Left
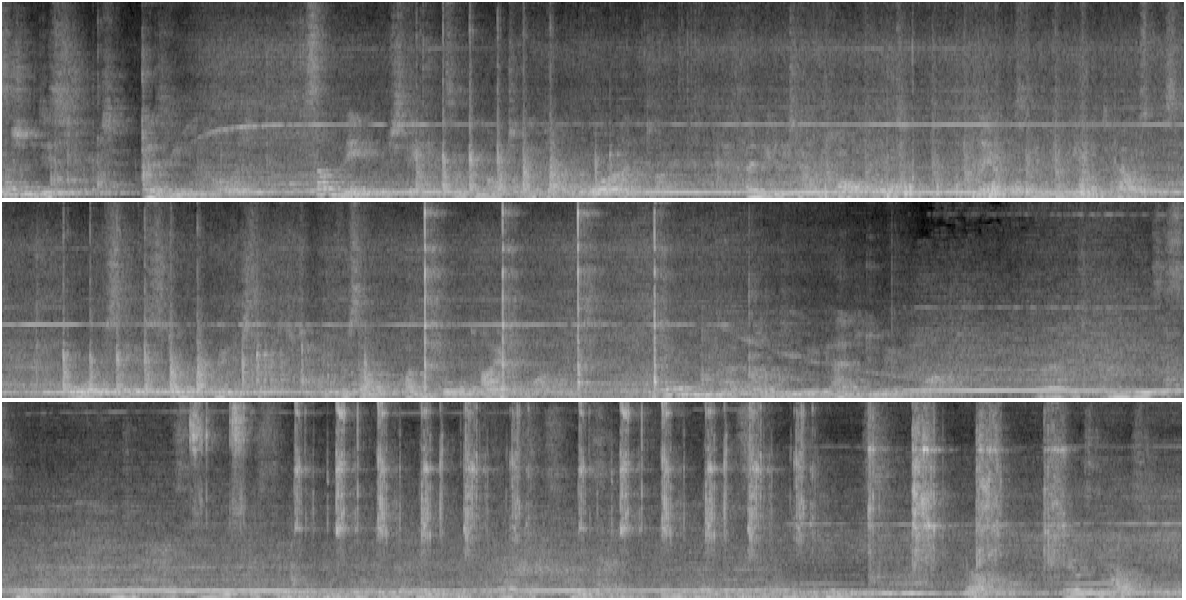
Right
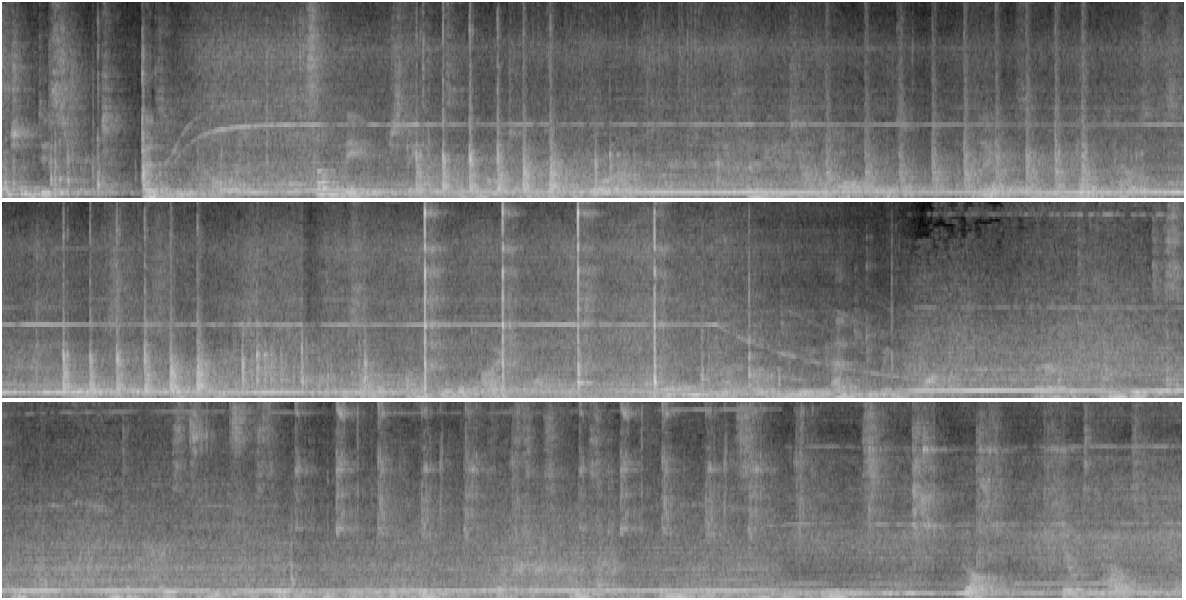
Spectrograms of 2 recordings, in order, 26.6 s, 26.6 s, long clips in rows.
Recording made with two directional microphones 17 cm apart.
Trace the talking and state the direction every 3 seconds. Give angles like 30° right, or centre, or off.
40° right, centre, 30° left, 20° left, 20° right, 50° right, 60° right, 60° right, 60° right.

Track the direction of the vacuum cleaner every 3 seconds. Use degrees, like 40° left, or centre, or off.
40° right, 30° right, 20° left, 30° right, 40° right, 40° right, 40° right, 40° right, 40° right.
